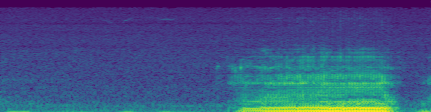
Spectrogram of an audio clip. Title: Snoring Saint Bernard in Clawfoot tub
